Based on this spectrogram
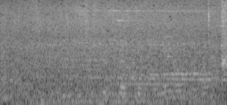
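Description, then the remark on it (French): A city bus pulls up to a stop at a bus shelter in Paris, its engine rumbling in a steady, fairly loud wash of street noise, with faint voices mixed in. “Un bus qui vient d'arriver.”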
